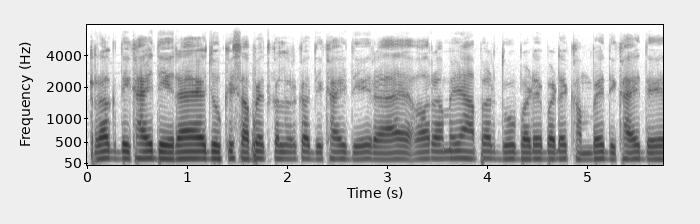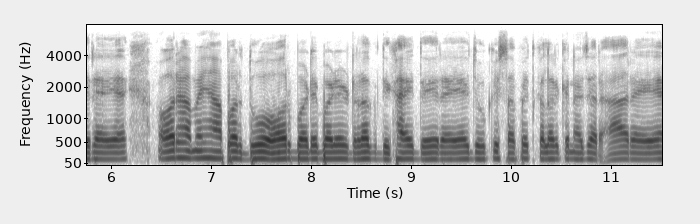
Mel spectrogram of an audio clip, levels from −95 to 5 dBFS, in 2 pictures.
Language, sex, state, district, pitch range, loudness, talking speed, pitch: Hindi, male, Bihar, Gopalganj, 140-150 Hz, -24 LUFS, 245 wpm, 145 Hz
